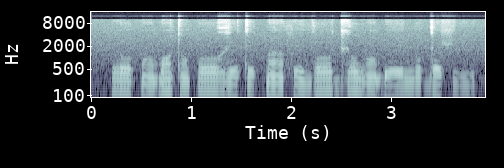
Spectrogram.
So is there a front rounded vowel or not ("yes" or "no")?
no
